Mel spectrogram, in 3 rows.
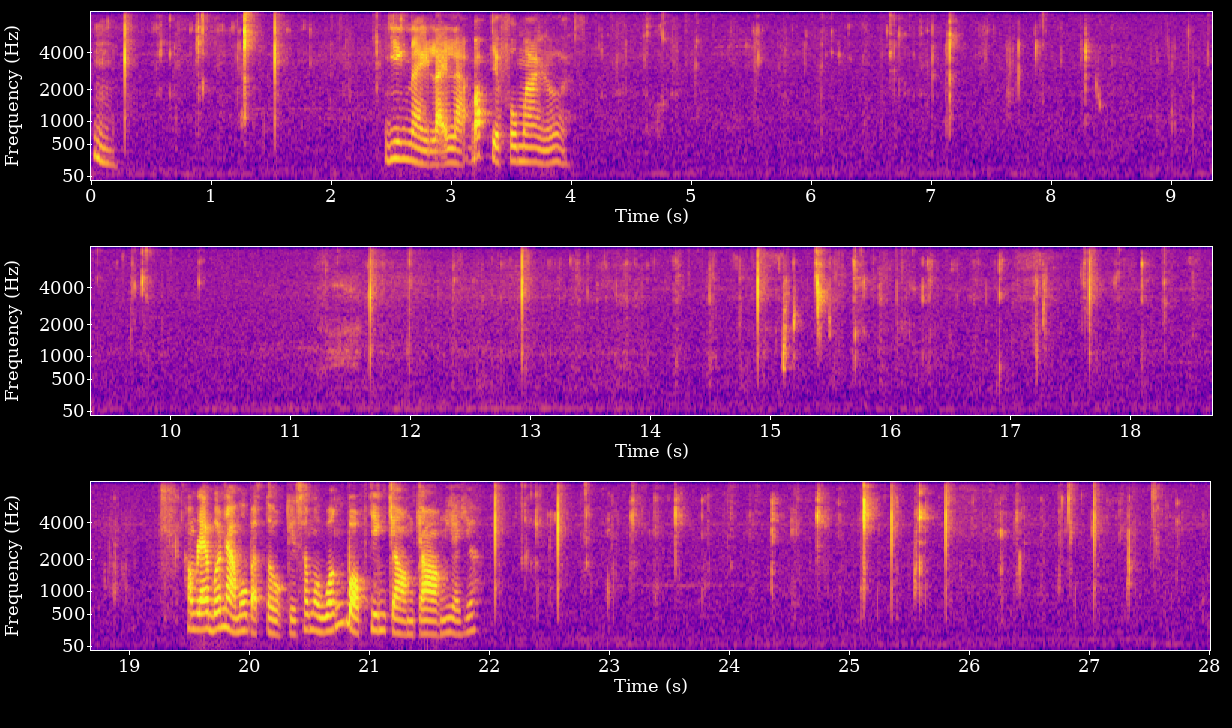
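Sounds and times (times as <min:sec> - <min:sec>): person chewing soft food: 0:00.2 - 0:02.5, 0:04.0 - 0:10.4, 0:11.0 - 0:19.5, 0:22.0 - 0:28.0
wet mouth clicks and smacks: 0:22.0 - 0:27.8.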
